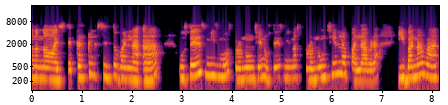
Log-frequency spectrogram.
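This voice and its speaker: Fairly high-pitched woman teaching over a call. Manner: patient, checks understanding with repeated questions. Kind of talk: online class teaching. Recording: lo-fi video call audio.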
